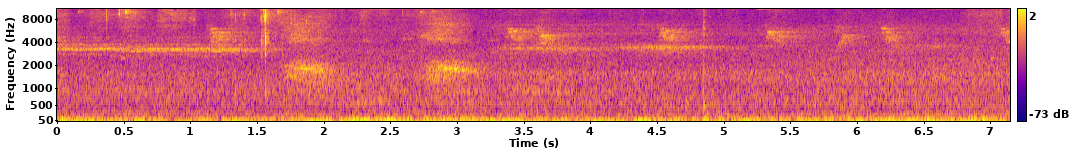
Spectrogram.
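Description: A bird calls twice in the background, about a second apart, over a steady low hum.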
